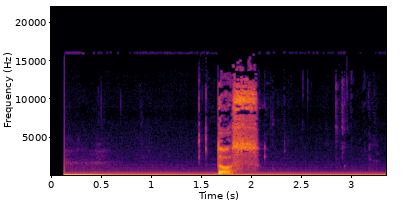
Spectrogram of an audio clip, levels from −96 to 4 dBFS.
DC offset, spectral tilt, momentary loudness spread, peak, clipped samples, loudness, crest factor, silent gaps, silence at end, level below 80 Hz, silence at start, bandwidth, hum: under 0.1%; -4.5 dB/octave; 12 LU; -2 dBFS; under 0.1%; -22 LUFS; 18 dB; none; 0 s; -20 dBFS; 0.1 s; 13.5 kHz; 60 Hz at -25 dBFS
